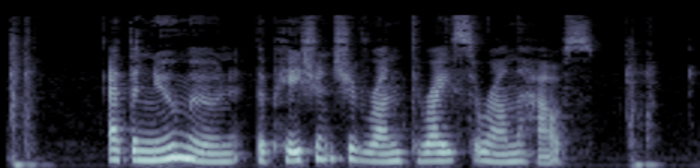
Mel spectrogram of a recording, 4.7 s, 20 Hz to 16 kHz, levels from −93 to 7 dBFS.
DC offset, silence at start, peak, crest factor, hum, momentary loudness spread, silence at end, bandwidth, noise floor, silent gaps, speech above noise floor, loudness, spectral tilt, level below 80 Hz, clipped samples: under 0.1%; 0.05 s; -6 dBFS; 16 dB; none; 23 LU; 0.3 s; 11.5 kHz; -55 dBFS; none; 34 dB; -22 LUFS; -6.5 dB/octave; -56 dBFS; under 0.1%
